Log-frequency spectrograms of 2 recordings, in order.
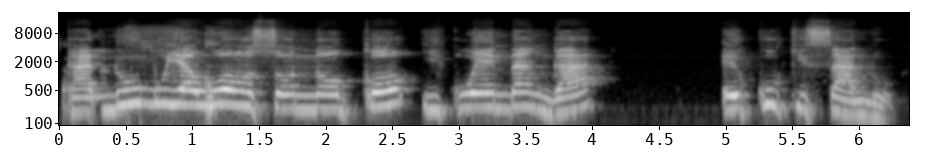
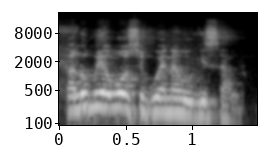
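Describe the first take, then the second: First: Every word is pronounced fully and carefully. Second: Words are reduced and run together quickly. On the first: This is said so a learner can catch every part. "É como eu estivesse a cantar para pegares todas as partes e pronunciares muito bem" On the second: This is how it is said in everyday speech. "ao falar, se eu estiver para falar, eu só diria assim"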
